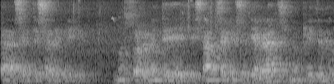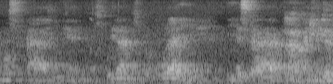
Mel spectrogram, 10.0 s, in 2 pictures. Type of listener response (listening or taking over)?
taking over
